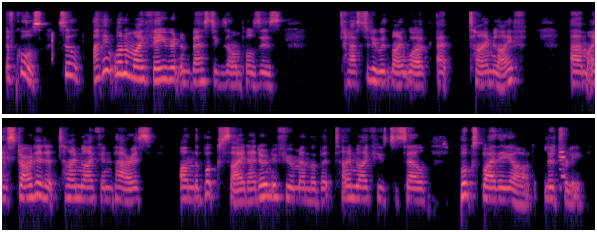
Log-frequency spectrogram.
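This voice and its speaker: Articulate woman. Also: medium pitch. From Tunisia. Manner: articulate, measured, with occasional ums. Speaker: guest. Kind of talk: interview answers.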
